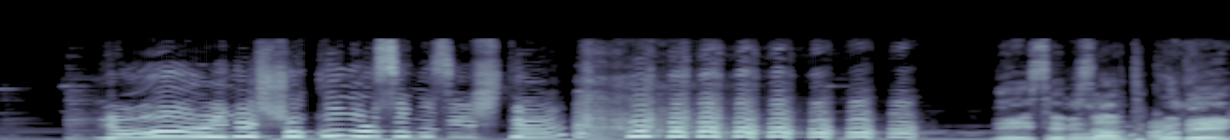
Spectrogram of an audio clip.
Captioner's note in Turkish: Gülme sesi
